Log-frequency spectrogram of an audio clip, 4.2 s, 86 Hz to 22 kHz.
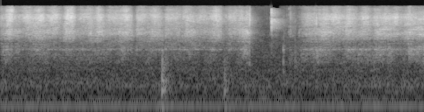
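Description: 220-grit sandpaper rubbing back and forth over an oil-wet wooden Mossberg 500 shotgun stock. The sandpaper is wet-sanding the Tru-Oil finish into a slurry that is worked into the grain to fill it. The strokes pause briefly about two and a half seconds in.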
